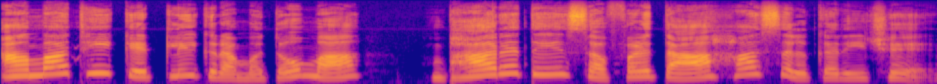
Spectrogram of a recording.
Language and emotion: Gujarati, neutral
